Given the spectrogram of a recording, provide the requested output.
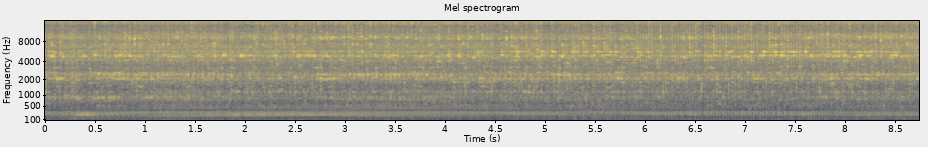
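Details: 1954 Johnson 5.5 HP two-stroke outboard after carburetor rebuild, during low-speed needle adjustment (from 1.5 turns, in until RPM rises, back a quarter turn): steady buzzy idle with a slight rise and fall in pitch, then an even settle; mixture sounds right.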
